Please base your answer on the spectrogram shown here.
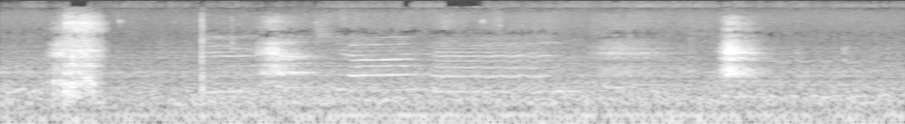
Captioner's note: gentle music; Pat crying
